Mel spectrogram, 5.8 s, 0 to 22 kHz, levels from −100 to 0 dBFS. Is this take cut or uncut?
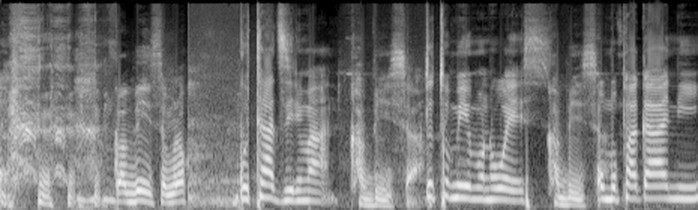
cut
